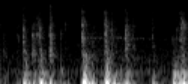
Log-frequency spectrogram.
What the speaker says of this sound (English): I can type okay today.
